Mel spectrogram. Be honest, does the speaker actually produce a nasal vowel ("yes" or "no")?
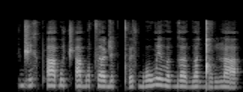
no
